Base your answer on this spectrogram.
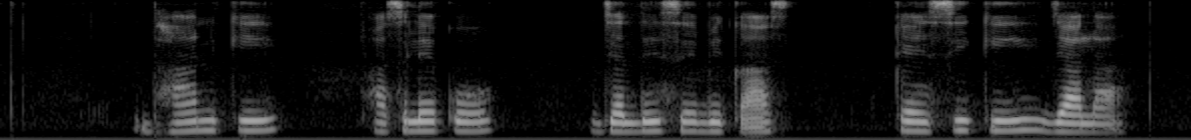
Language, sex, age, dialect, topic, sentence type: Magahi, female, 60-100, Southern, agriculture, question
